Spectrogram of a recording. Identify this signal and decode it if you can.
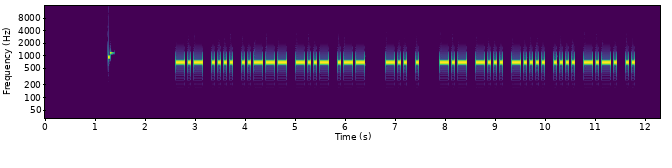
Morse code, heard as a keyed tone, about 20 wpm, 700 Hz. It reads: KH2XW DE KB6HCI
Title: USA Callsign DE Callsign 20wpm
